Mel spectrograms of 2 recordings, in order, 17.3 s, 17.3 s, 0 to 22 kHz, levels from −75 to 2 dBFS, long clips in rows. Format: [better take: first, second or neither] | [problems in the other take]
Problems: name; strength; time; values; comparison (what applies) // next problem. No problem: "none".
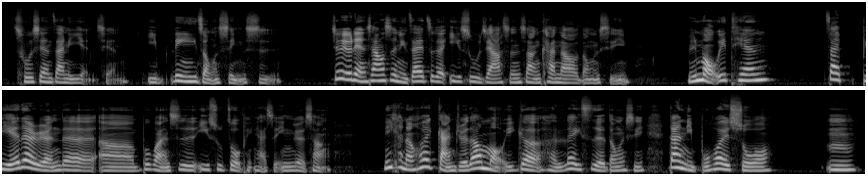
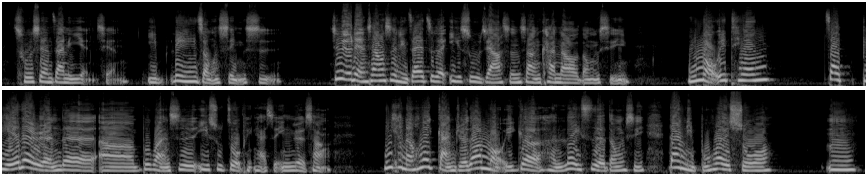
first | distortion; heavy; 19% of the sound clipped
